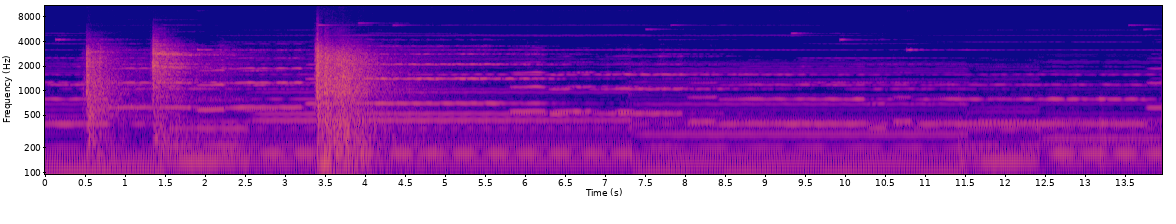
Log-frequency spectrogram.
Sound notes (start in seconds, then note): 3.4 loud banging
